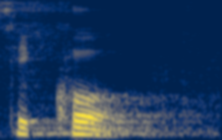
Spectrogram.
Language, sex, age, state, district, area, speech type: Punjabi, male, 18-30, Punjab, Patiala, urban, read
